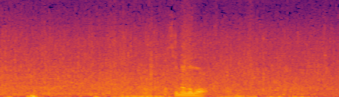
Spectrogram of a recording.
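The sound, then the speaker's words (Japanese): A mountain river rushes steadily through a gorge, heard from the riverbank in late morning, its broad, even wash filling the whole clip, with a brief voice speaking partway through over the water. “こんにちは朝から来ているこの川べり川の渓谷ですね”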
